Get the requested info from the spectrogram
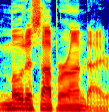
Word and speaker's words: modus operandi: Uh, modus operandi, right? Is that how you say it? – Yeah, it is.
